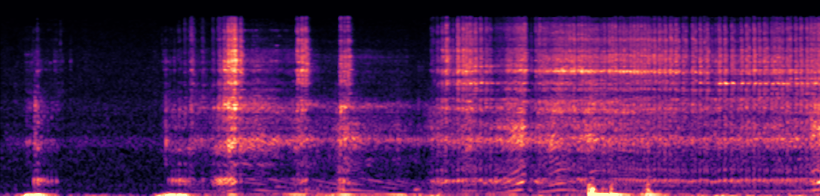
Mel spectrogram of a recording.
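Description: Yamaha Banshee quad's twin-cylinder two-stroke engine revving up and down in uneven blips, loud from about a second and a half in, with a sharp thud near six seconds.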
